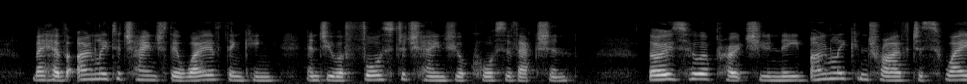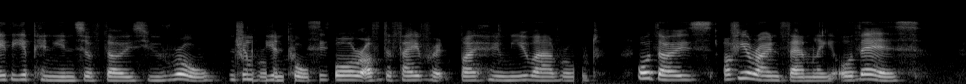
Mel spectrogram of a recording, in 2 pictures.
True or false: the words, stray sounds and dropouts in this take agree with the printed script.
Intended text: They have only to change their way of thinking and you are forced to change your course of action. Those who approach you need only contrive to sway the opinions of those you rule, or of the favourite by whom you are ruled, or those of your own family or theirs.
false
